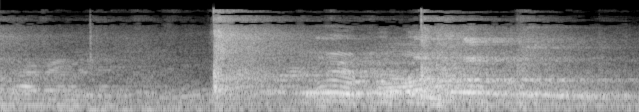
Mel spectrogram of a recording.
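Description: Badminton rackets strike a shuttlecock in an echoing hall.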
